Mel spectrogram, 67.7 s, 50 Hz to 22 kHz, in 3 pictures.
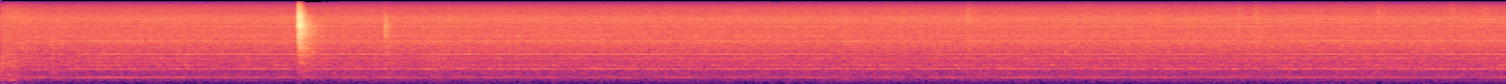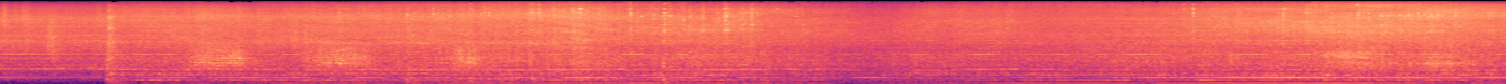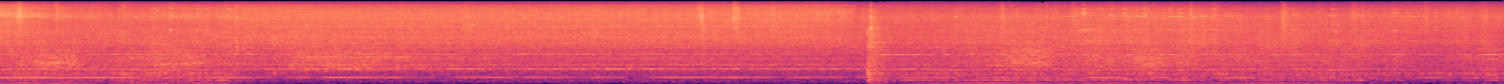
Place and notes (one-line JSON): {"title": "Poznan, Morasko University Campus - floor cleaner", "date": "2012-09-20 12:20:00", "description": "a guy cleaning the corridor floor with an electric machine.", "latitude": "52.47", "longitude": "16.92", "altitude": "94", "timezone": "Europe/Warsaw"}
